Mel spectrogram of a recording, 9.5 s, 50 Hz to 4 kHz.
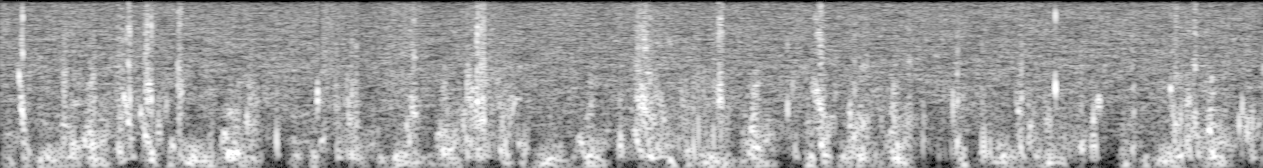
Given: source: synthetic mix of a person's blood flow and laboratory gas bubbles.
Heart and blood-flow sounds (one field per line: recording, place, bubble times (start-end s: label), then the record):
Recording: Doppler ultrasound of blood flow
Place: precordium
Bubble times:
0.10-0.23 s: bubbles
0.44-1.27 s: bubbles
1.31-1.41 s: bubbles
1.55-1.62 s: bubbles
1.81-1.97 s: bubbles
2.04-2.11 s: bubbles
2.34-2.44 s: bubbles
2.50-2.81 s: bubbles
3.02-3.15 s: bubbles
3.44-3.98 s: bubbles
4.60-5.48 s: bubbles
5.88-6.29 s: bubbles
6.33-6.63 s: bubbles
6.79-6.84 s: bubbles
6.90-6.96 s: bubbles
7.01-7.25 s: bubbles
7.33-7.47 s: bubbles
7.60-7.81 s: bubbles
7.89-7.95 s: bubbles
8.00-8.29 s: bubbles
8.47-8.53 s: bubbles
8.73-9.04 s: bubbles
9.26-9.48 s: bubbles
From the record:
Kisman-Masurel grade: 332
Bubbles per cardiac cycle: rolling drumbeat, 9 or more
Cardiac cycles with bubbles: 50 to 99%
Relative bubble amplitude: moderate (0.250 to 0.450)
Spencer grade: 3 (all of the cardiac periods contain showers or single bubble signals, but not dominating or overriding the cardiac motion signals)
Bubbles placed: only in the low amplitude regions of the cardiac cycle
